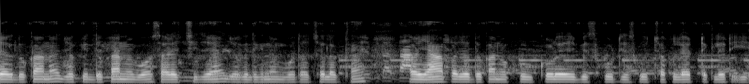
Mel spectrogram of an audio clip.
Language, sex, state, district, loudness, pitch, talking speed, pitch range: Maithili, male, Bihar, Begusarai, -21 LUFS, 120 Hz, 255 wpm, 115-120 Hz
